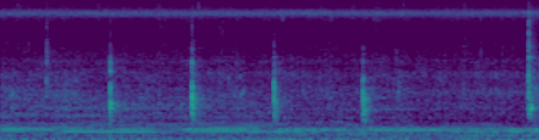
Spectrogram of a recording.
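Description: A spatula stirring chopped vegetables in a metal kadai, clicking sharply against the pan about five times at a rough once-a-second beat.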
